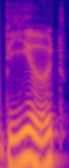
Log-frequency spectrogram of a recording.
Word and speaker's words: Butte: question, I can confirm my maiden name is pronounced Butte, like the land form.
